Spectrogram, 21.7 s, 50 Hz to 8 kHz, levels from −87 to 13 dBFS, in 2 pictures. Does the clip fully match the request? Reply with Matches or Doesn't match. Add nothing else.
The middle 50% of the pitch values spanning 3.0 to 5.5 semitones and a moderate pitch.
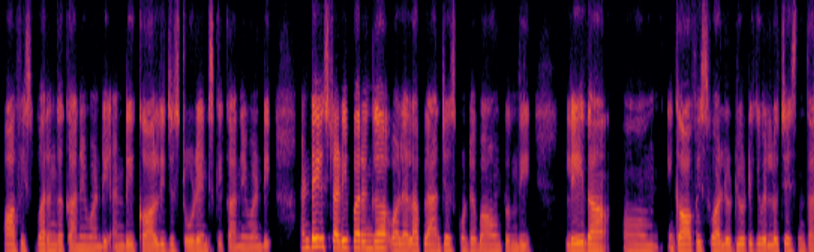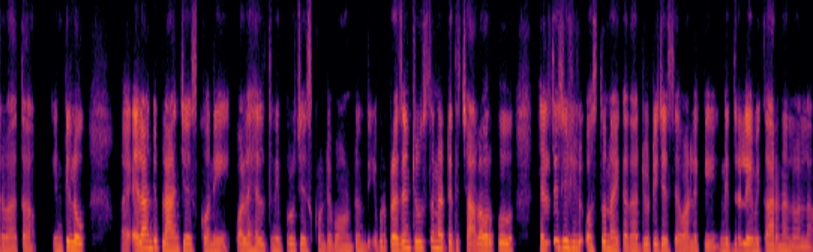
Matches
